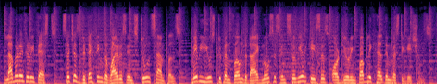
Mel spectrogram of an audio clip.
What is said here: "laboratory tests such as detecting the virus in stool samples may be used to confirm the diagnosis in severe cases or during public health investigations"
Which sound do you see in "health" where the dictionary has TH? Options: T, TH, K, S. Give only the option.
T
